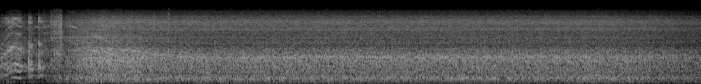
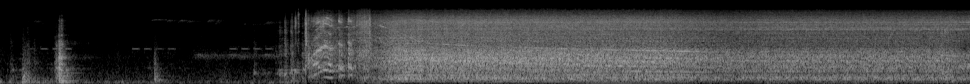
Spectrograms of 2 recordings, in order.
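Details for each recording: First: Honda Odyssey V6 with the known bad ignition coil pack refitted for comparison: cranks, catches and settles into an uneven, stumbling idle; misfire from the failed coil pack. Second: Honda Odyssey with a random misfire after a bad coil pack was replaced with a good one: a few cranking clicks, then a fairly steady, even idle with only a faint unevenness; the owner still sees slight flicker and is unsure it is fully smooth.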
